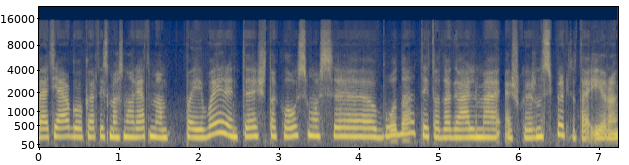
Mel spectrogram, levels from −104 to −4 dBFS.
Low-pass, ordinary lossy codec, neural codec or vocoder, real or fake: 14.4 kHz; Opus, 16 kbps; none; real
